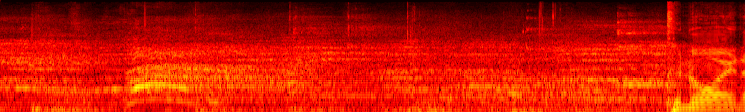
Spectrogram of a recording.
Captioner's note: crowd members shouting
